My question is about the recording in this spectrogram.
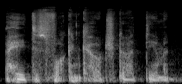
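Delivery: whispered low grumble; muttering. Real, not acted. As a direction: grumble to yourself. Grumbling at couch.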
